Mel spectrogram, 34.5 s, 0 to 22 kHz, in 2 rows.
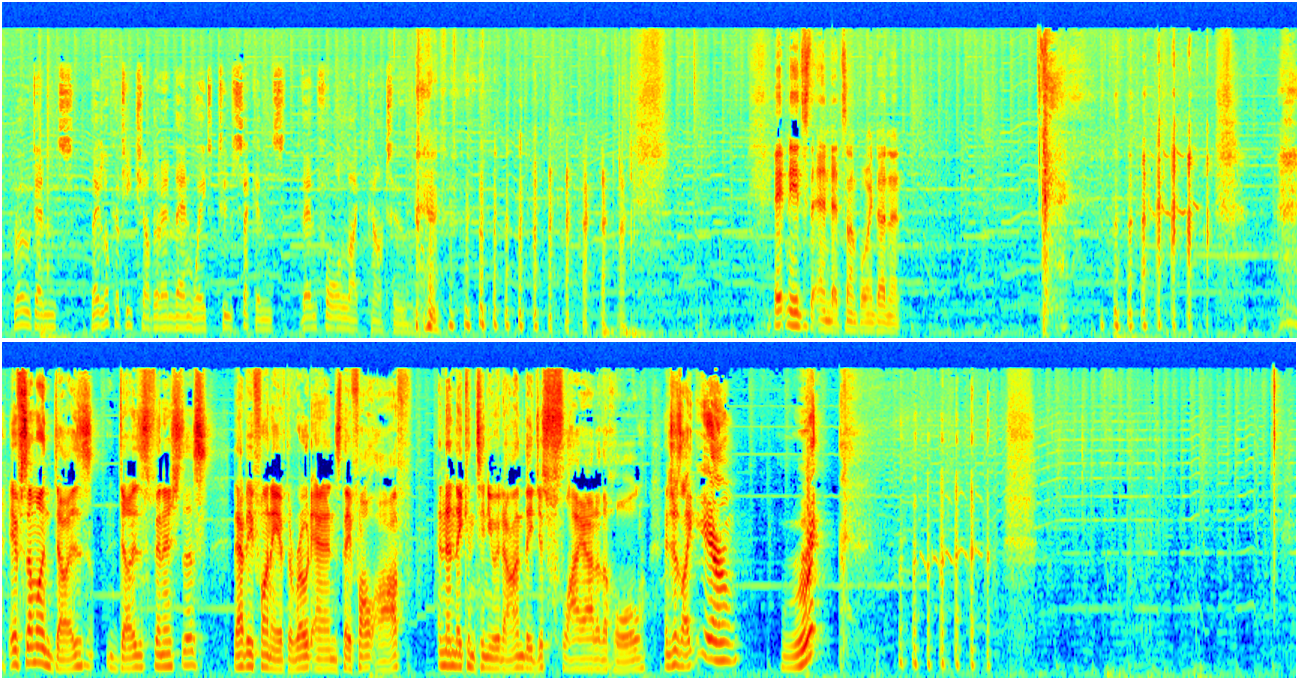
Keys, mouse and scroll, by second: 0.6 space, 10.2 ctrl+s, 15.8 typing.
